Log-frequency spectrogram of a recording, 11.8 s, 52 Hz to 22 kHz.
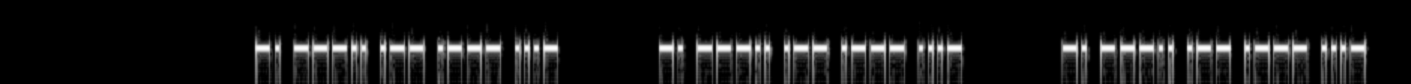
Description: Morse code, heard as a keyed tone, about 30 wpm, 700 Hz. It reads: N8WJV N8WJV N8WJV
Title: USA Call Signs - 5 Characters - Repeated 3x - 30wpm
